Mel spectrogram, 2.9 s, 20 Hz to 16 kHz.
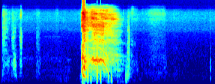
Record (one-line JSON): {"cough_length": "2.9 s", "cough_amplitude": 32768, "cough_signal_mean_std_ratio": 0.27, "survey_phase": "beta (2021-08-13 to 2022-03-07)", "age": "65+", "gender": "Male", "wearing_mask": "No", "symptom_none": true, "smoker_status": "Ex-smoker", "respiratory_condition_asthma": false, "respiratory_condition_other": false, "recruitment_source": "REACT", "submission_delay": "2 days", "covid_test_result": "Negative", "covid_test_method": "RT-qPCR", "influenza_a_test_result": "Negative", "influenza_b_test_result": "Negative"}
